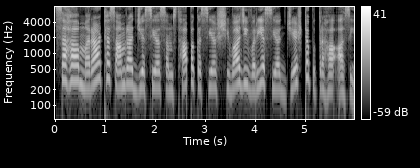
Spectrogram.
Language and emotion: Sanskrit, neutral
